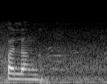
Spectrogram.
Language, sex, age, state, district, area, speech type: Urdu, female, 18-30, Delhi, Central Delhi, urban, read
